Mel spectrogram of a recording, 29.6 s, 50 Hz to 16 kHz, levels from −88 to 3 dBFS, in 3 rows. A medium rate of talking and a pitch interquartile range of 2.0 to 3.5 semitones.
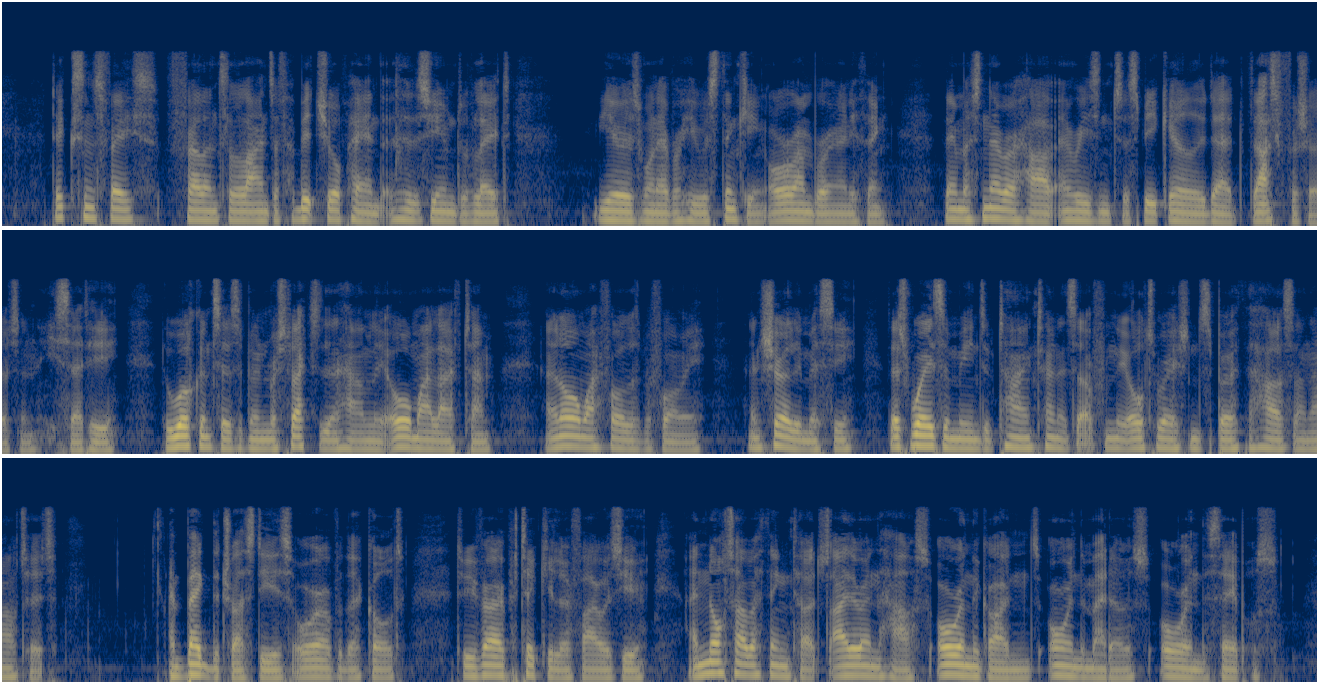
No: fast, 230 wpm; average, 2.8 semitones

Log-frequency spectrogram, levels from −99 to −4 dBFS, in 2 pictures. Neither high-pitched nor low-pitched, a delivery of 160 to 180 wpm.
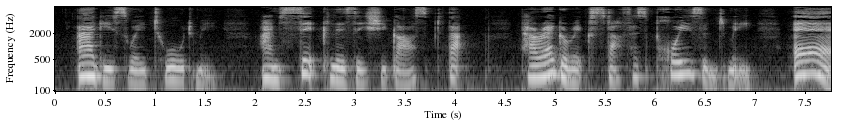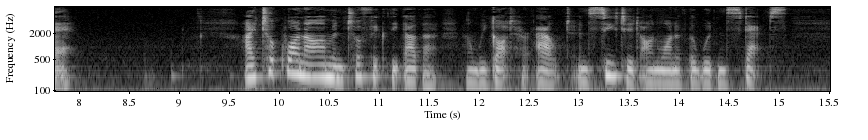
No: medium, 165 Hz; average, 145 wpm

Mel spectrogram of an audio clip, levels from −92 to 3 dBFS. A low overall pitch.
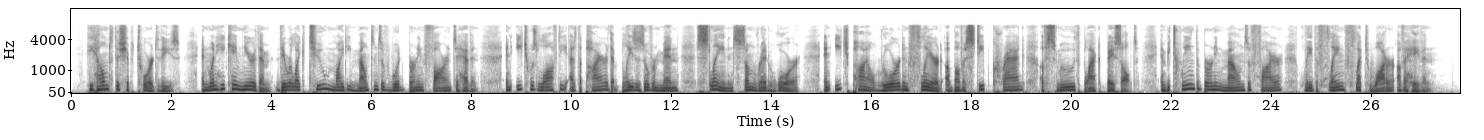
Yes: low, 130 Hz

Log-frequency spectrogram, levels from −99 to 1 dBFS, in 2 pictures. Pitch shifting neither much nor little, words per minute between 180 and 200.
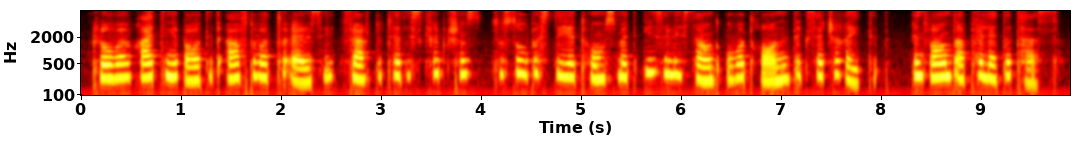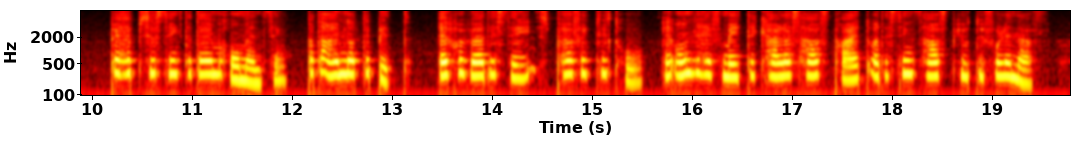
Yes: average, 3.1 semitones; average, 190 wpm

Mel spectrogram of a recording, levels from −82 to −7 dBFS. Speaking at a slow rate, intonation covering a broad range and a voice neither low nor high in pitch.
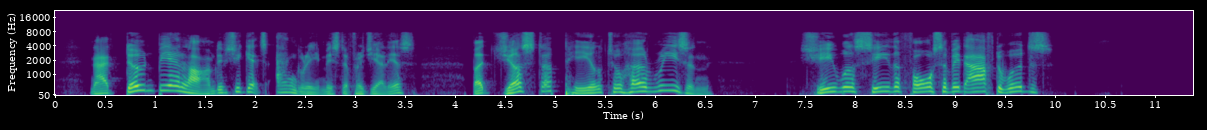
Yes: slow, 120 wpm; wide, 7.7 semitones; medium, 175 Hz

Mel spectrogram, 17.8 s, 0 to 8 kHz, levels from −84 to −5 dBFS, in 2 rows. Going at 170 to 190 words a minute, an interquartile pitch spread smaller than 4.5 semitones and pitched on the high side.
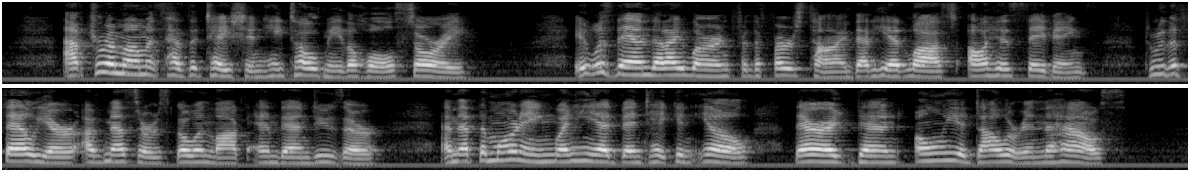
Yes: average, 185 wpm; average, 3.1 semitones; high, 200 Hz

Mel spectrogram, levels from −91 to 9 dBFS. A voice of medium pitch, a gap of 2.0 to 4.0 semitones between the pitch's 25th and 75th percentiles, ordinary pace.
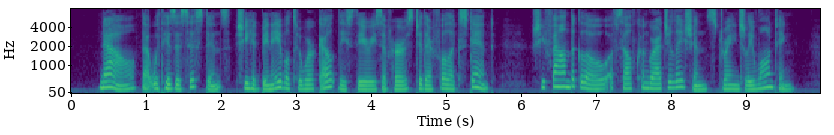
No: medium, 170 Hz; average, 4.4 semitones; average, 175 wpm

